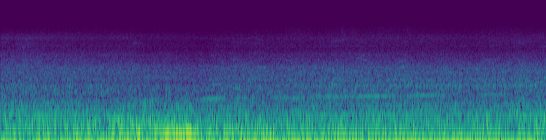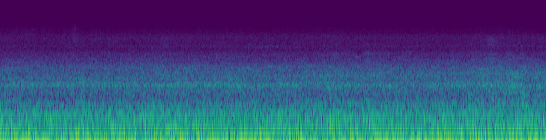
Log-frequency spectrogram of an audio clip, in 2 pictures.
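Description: Steady rumble of an LA Metro train running on the rails, with a faint whine that slowly rises in pitch a few seconds in.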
